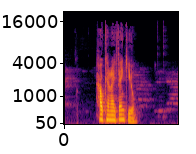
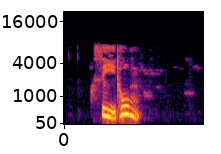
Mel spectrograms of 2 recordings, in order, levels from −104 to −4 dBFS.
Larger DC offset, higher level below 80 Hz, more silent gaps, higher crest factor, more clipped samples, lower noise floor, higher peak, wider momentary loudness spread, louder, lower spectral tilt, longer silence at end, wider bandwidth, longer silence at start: neither; first, -54 dBFS vs -60 dBFS; neither; first, 24 dB vs 16 dB; neither; second, -60 dBFS vs -73 dBFS; about the same, -2 dBFS vs -4 dBFS; first, 18 LU vs 15 LU; second, -25 LUFS vs -17 LUFS; about the same, -6.5 dB/octave vs -6 dB/octave; second, 0.8 s vs 1.3 s; first, 15.5 kHz vs 7.8 kHz; about the same, 0.65 s vs 0.6 s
